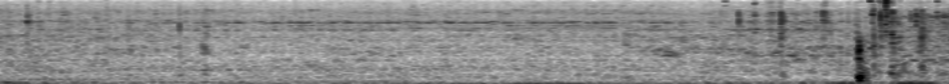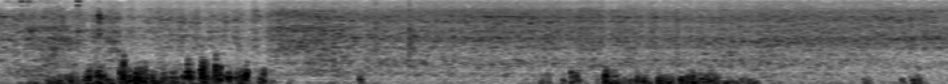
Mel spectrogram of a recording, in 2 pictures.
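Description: An SUV's front door unlatches with a sharp click about halfway through, then low rumbling knocks as the door swings open and the camera moves into the cabin, twice. A low steady hum runs under the first half.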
